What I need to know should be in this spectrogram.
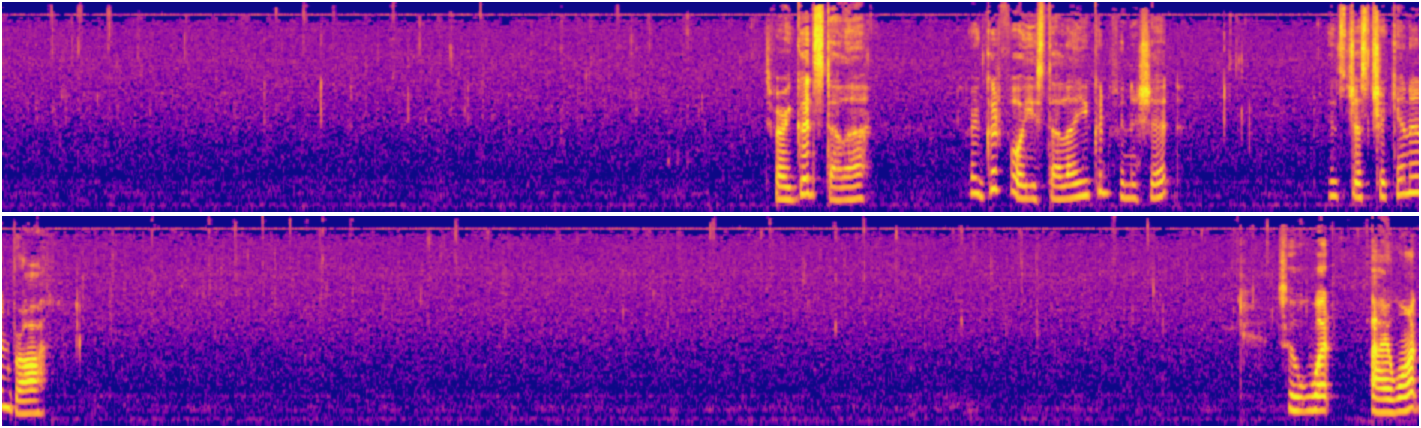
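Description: A cat laps food softly from a plate.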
